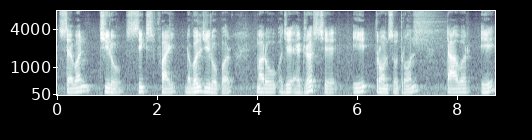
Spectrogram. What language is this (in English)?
Gujarati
